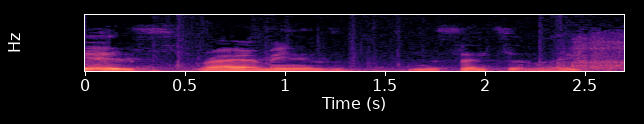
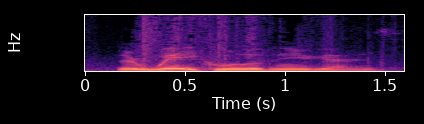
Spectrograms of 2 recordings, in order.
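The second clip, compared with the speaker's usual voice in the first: plain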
